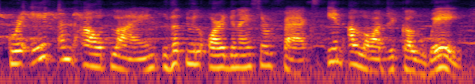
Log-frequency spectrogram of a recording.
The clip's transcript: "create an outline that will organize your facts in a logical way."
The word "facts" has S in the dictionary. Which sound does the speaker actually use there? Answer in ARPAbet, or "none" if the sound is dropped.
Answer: S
